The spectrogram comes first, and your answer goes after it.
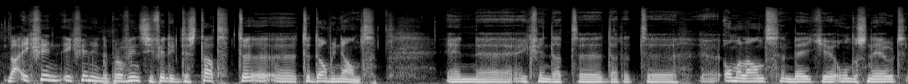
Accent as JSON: {"language": "Dutch", "region": "Groningen", "country": "Netherlands", "tie": "born or raised there", "said": "ik ben geboren en getogen in Groningen"}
